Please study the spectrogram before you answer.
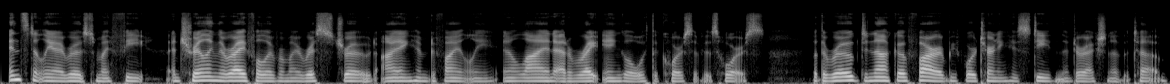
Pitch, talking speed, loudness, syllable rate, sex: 155 Hz, 240 wpm, -21 LUFS, 6.0 syllables/s, female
